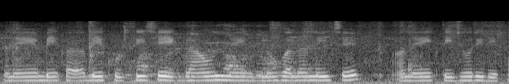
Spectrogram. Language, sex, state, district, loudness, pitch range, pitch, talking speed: Gujarati, female, Gujarat, Gandhinagar, -14 LUFS, 175-190 Hz, 180 Hz, 210 wpm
